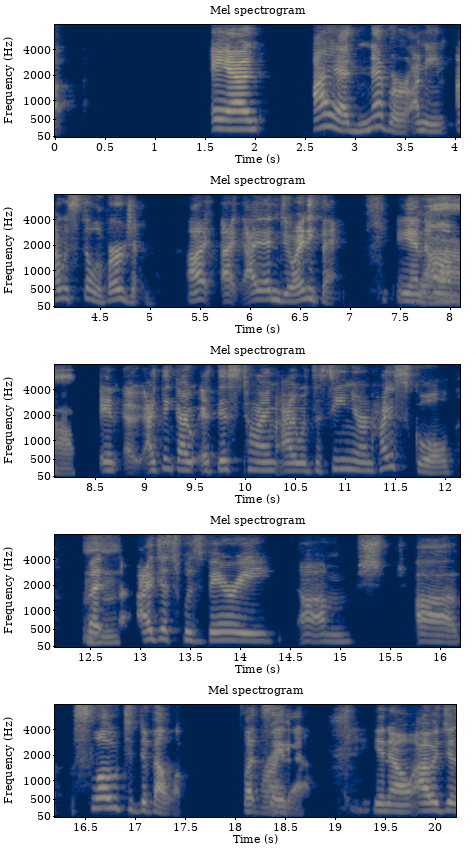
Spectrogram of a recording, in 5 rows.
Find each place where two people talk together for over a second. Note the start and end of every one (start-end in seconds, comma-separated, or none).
none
